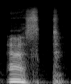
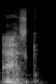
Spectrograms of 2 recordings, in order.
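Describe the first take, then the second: First: The word ends with a clear final t sound. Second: The word ends without the final t sound. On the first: "I don't say asked" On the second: "I always say ask, I just say ask"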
